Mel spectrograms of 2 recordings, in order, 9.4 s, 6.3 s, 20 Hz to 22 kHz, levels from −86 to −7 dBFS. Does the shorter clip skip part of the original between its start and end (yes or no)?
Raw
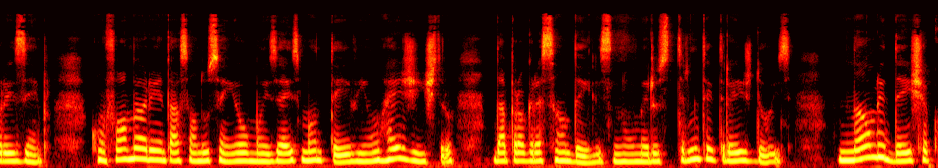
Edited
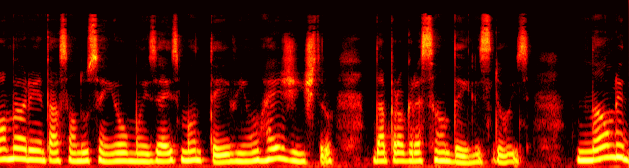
yes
